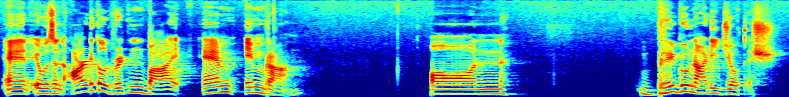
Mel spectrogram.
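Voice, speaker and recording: A man's voice: mid-range voice, takes it slowly, pauses often. A man giving an explanatory video lesson on astrology, emphatic and enthusiastic, repeating points for emphasis. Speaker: astrology teacher.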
